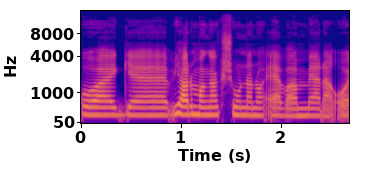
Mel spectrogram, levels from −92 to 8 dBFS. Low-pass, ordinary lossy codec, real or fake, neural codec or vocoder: 14.4 kHz; none; real; none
